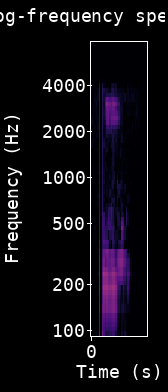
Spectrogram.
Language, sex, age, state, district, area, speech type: Maithili, male, 45-60, Bihar, Supaul, urban, conversation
